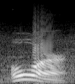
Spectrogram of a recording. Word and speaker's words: oar: All right, so the first word, or. This is pronounced the same as this or that.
